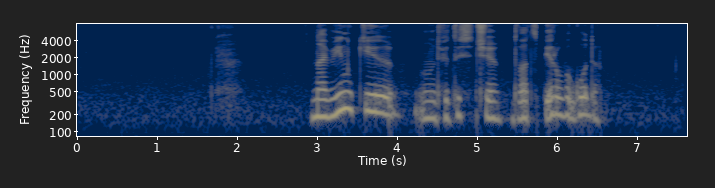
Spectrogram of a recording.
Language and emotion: Russian, neutral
